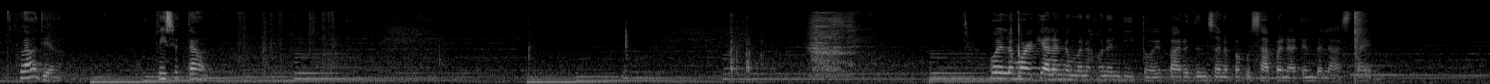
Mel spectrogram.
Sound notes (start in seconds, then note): 8.0 sighs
